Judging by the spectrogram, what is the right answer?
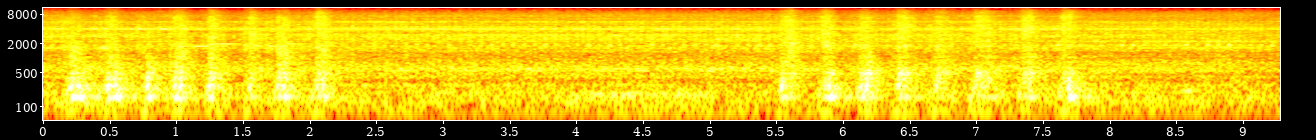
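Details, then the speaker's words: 2010 Toyota Avanza idling: bursts of sharp scraping ticks, several a second, that come and go as the crankshaft pulley, whose rubber damper has failed, wobbles and rubs the CKP sensor housing. "dari puli yang makan ee perumahan dari sensor ckp ya itu kalau kita lihat puli menggesek dari Perumahan sensor ckp"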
